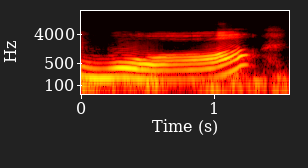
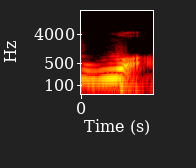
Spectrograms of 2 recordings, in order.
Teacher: So instead of 我, that sort of round third tone, we have 我, which is just a little bit curt. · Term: half third tone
